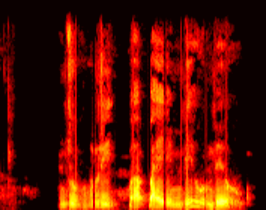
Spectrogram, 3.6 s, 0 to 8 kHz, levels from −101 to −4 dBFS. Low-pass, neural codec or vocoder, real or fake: 7.2 kHz; none; real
